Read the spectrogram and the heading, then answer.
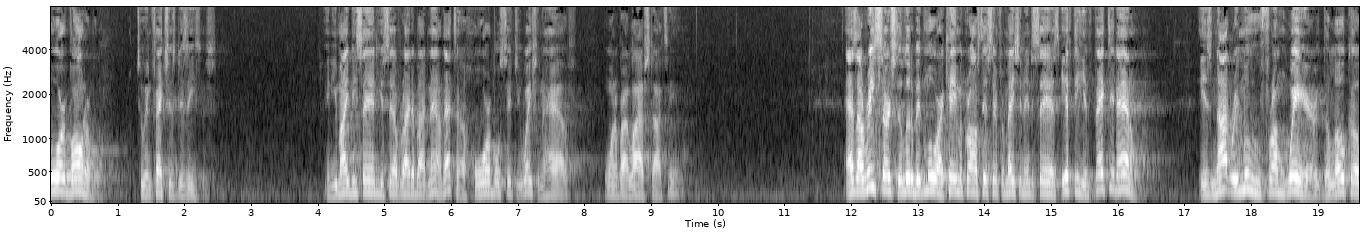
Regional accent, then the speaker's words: Bryan, Texas, United States; I grew up in Bryan, Texas, a very small town in Brazos Valley, and I consider myself a country boy.

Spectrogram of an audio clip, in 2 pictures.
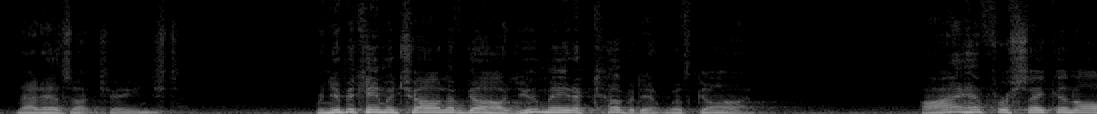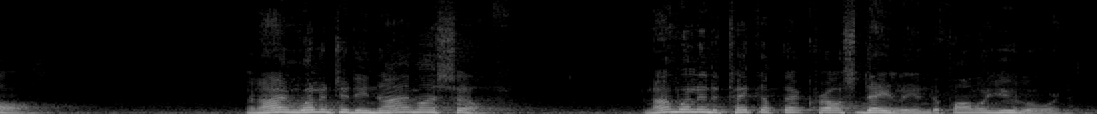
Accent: United States; we're American citizens

